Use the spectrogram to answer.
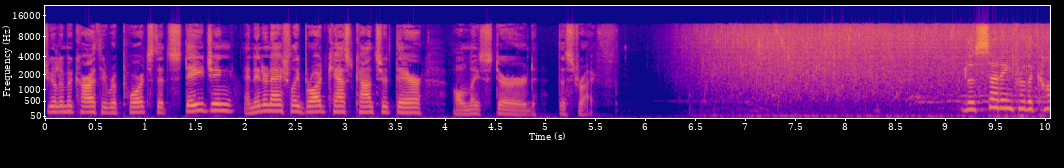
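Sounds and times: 
speech: 0.0 - 5.8, 9.2 - 10.0
water splashing from rows of outdoor fountains: 6.3 - 10.0.

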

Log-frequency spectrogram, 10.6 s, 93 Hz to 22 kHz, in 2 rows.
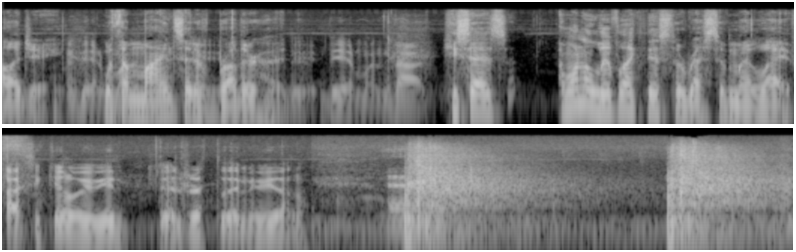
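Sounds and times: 
speech: 0.0 - 8.5
gunshots: 7.9 - 10.5.

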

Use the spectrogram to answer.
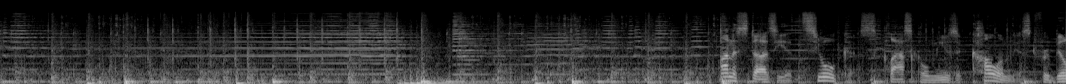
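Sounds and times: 
stamping heel strikes of a flamenco dance: 0.0 - 7.3
galloping horse hoofbeats electronically transformed: 0.0 - 10.6
speech: 7.2 - 10.6.

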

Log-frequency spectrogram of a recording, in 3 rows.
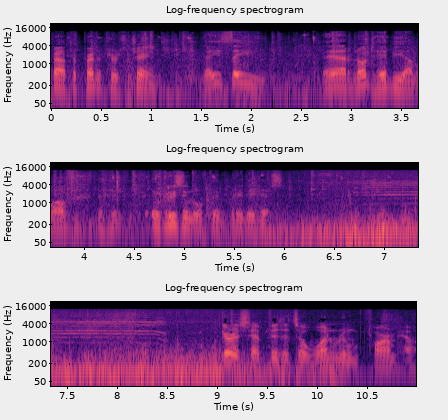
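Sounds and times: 
speech: 0.0 - 6.9, 9.0 - 10.9
low rumble of movement and noise: 0.0 - 10.7
goats bleating on a farm behind a wire fence: 6.6 - 8.6.

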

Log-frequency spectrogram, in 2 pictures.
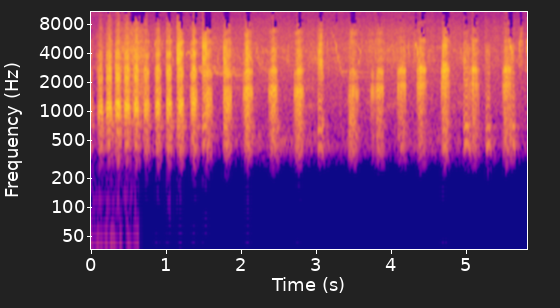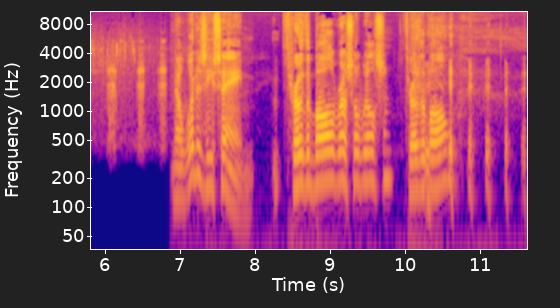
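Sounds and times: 
snowy owl giving harsh barking cackles: 0.0 - 6.9
speech: 6.9 - 11.6.

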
